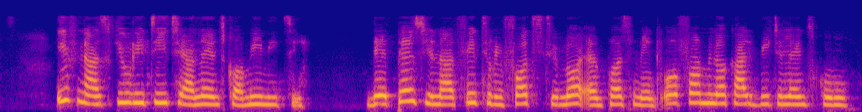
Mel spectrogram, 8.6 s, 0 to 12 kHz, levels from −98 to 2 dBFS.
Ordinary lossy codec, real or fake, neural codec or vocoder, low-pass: Opus, 64 kbps; fake; codec, 16 kHz, 1.1 kbps, Voila-Tokenizer; 7.2 kHz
